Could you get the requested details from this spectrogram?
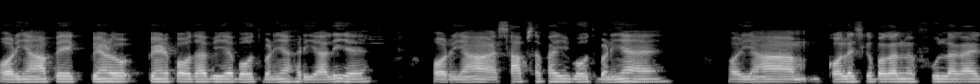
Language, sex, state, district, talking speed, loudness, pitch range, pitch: Hindi, male, Bihar, Sitamarhi, 185 wpm, -17 LUFS, 120-130 Hz, 125 Hz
